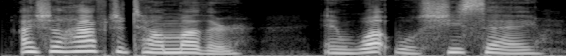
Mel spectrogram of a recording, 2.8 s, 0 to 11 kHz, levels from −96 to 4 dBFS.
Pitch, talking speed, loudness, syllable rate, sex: 220 Hz, 235 wpm, -18 LUFS, 5.4 syllables/s, female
